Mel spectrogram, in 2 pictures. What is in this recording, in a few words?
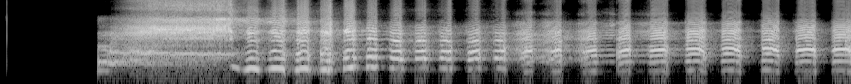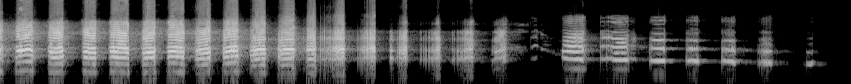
witch evil laugh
